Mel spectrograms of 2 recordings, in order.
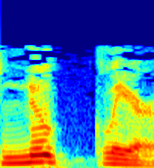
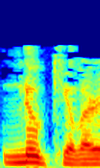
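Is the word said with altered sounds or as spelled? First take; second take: as spelled; altered sounds. First: The word's sounds follow its spelling. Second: The word's sounds differ from its spelling. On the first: The speaker calls it right. "Look at the way it's spelled, pronounce it that way" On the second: The speaker calls it wrong. "It's not nuclear"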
